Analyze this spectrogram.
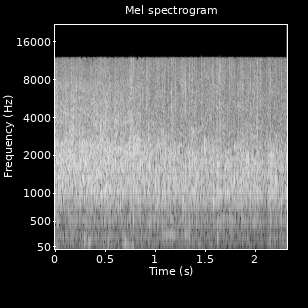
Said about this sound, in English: Big round of applause for our panelists, everybody.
